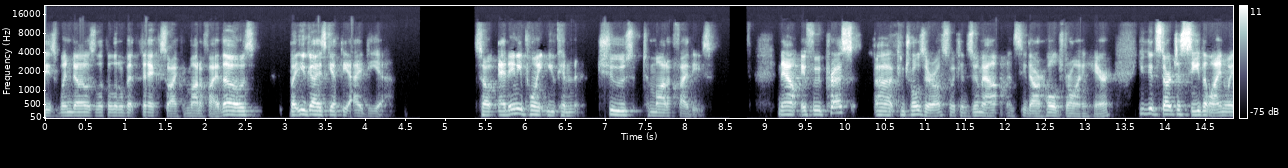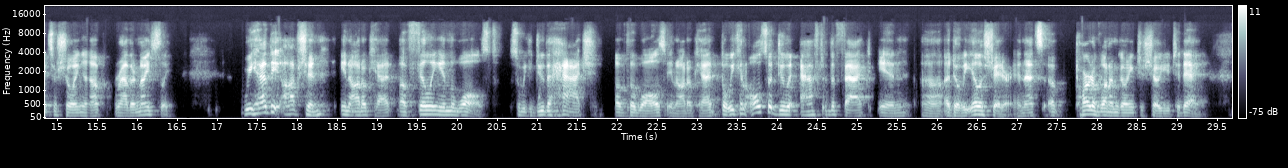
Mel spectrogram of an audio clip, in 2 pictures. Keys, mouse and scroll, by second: 1.1-2.7 middle drag, 3.1-5.2 middle drag, 3.1-5.1 scroll, 5.1 scroll, 5.9 scroll, 6.7-9.1 scroll, 11.0 ctrl+0, 27.3 F15.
